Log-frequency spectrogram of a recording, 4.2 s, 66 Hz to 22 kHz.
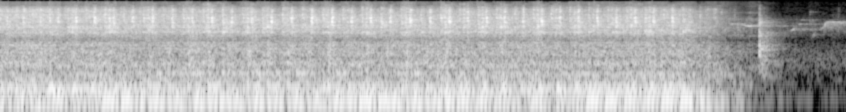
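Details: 1979 Suzuki GS550E four-cylinder, first run after about 5 years laid up on old fuel: fast, slightly uneven patter with occasional pops before shutting off. Carbs not blocked, but it could do with a tune-up.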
